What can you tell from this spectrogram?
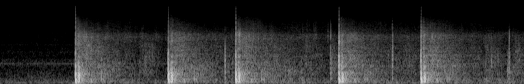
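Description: Celtic Fireworks 'Serenity' 35-shot 25mm firework cake firing: five loud shots about a second apart, each trailing off, with a few fainter pops between them.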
